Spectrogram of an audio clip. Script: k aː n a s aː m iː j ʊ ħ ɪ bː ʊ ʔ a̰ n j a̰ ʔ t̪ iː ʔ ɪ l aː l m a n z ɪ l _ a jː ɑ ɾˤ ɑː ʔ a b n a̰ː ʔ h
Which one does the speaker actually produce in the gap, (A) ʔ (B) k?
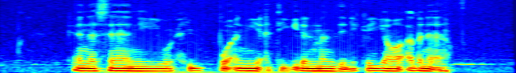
B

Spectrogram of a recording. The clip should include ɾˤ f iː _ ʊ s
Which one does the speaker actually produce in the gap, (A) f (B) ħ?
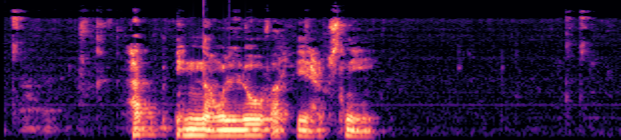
B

